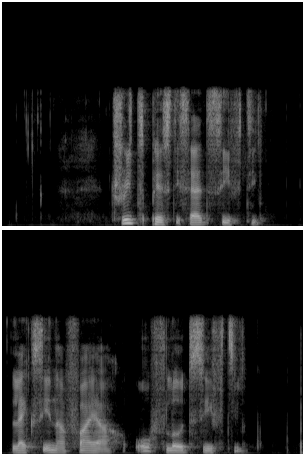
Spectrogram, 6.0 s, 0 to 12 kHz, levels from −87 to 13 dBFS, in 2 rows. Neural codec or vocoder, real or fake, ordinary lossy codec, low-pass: codec, 16 kHz, 4.8 kbps, FACodec; fake; none; 7.2 kHz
